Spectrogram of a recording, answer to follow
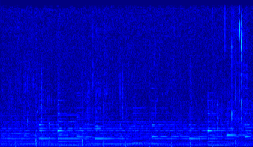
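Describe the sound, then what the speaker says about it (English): Rain in Minecraft, a steady soft patter with faint regular drip-like ticks repeating throughout, quiet and even with no talk. "It is raining."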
